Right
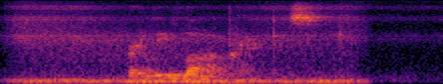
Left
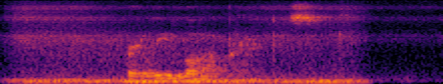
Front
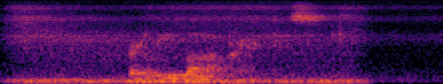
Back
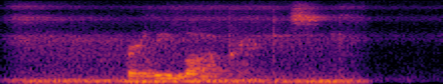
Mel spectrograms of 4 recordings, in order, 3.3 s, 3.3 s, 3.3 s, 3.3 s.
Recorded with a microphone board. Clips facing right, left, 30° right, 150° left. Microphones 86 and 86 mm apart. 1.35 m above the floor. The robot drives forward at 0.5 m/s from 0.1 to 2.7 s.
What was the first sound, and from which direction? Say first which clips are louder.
A man speaking: left 2 dB, back 5 dB; 145° left.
